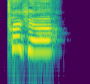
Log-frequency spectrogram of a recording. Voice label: Cartoon Girl Treasure, Cartoon Voice Sound Effects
